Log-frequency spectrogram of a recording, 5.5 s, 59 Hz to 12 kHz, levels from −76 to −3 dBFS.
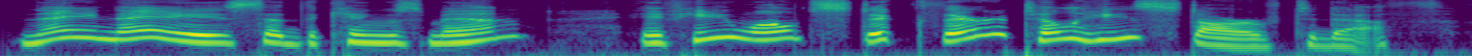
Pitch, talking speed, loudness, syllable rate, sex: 265 Hz, 175 wpm, -17 LUFS, 3.7 syllables/s, female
